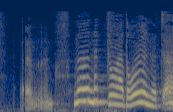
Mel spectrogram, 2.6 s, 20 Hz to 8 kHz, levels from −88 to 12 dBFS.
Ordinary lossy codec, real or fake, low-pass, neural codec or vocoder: MP3, 24 kbps; fake; 7.2 kHz; codec, 16 kHz, 0.5 kbps, X-Codec, HuBERT features, trained on balanced general audio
